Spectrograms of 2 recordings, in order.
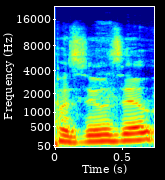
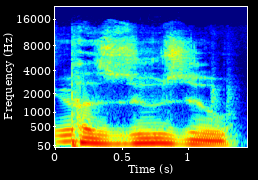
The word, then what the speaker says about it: Pazuzu: Pazuzu.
